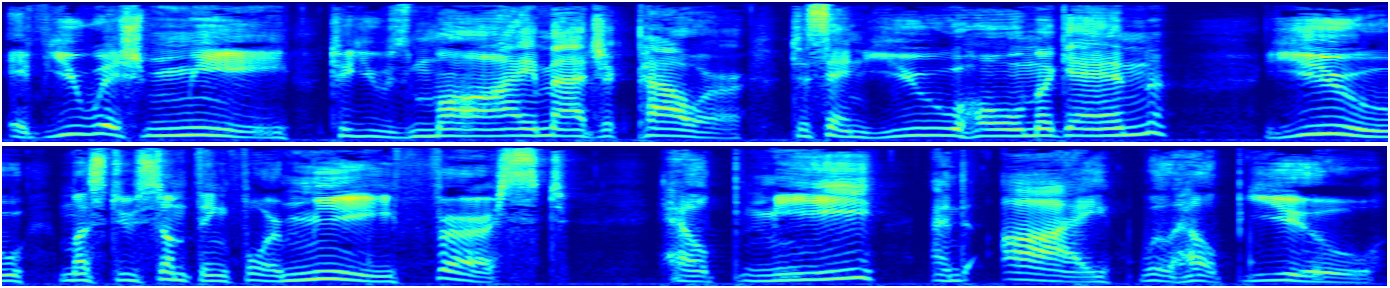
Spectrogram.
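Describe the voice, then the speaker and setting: A man playing Oz as a stern booming head. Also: dry recording, clean studio sound, exaggerated voice. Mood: commanding. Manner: slow, loud, commanding.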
